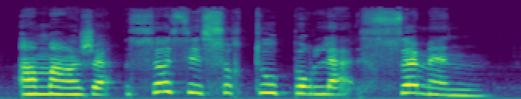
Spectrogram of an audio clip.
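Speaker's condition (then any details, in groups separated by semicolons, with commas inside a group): Ataxia; degenerative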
